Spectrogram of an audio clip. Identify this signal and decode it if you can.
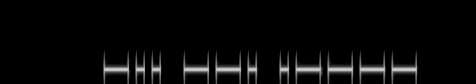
Morse code, heard as a keyed tone, about 15 wpm, 700 Hz. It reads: DG1
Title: Callsign Prefixes for Top 25 DXCC - 15wpm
